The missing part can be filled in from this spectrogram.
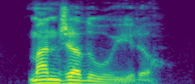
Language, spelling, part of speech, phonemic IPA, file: Occitan, manjadoira, noun, /mand͡ʒaˈðujɾo/, LL-Q942602-manjadoira.wav
- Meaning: manger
